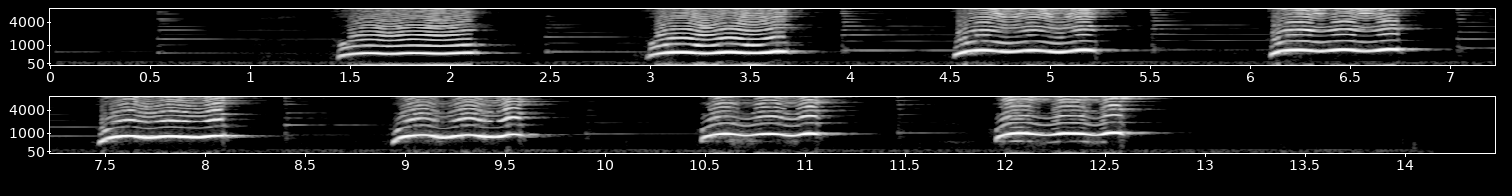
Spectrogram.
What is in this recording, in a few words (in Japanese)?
後ろ下 超高音裏声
